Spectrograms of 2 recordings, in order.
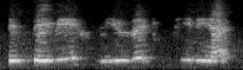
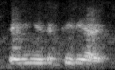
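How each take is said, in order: First: It is said slowly. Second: It is said at normal speed.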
